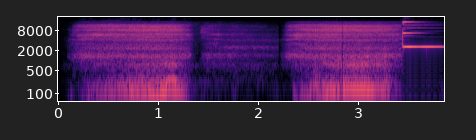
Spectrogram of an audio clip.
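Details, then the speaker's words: Snoring presented as a possible sign of airway obstruction and sleep apnea. "귀엽죠? 그런데 사람한테서이 소리가 나면 귀여울게 아닙니다. 질식하고 있다는 신호거든요."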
